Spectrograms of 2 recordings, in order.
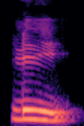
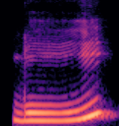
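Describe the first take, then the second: First: The pitch dips low, then rises. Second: The pitch rises from mid to high. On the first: "And the third tone?" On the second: "And how to say the second tone?"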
